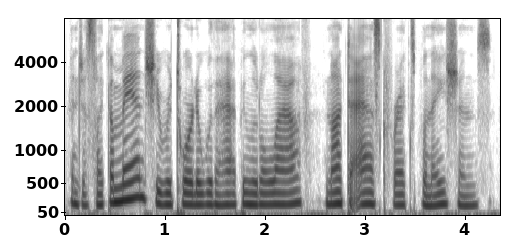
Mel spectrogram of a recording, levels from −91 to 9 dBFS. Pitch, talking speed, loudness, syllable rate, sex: 180 Hz, 235 wpm, -16 LUFS, 5.9 syllables/s, female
